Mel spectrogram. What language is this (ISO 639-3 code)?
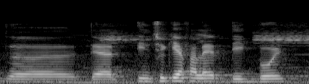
asm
